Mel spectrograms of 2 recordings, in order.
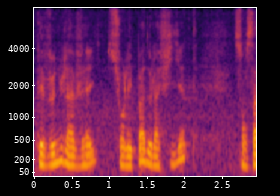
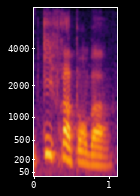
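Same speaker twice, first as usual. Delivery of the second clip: a sleepy maid's cross call, louder; angry; 6 dB louder than usual. A narrator's reading. Sleepy servant at window scolding the knocker, cross. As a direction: snap down from the window. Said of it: "demanda avec colère".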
